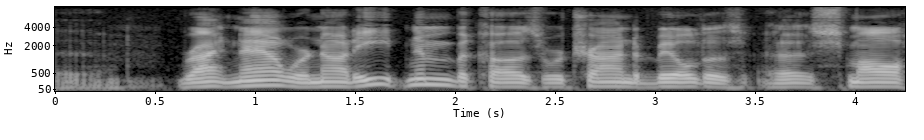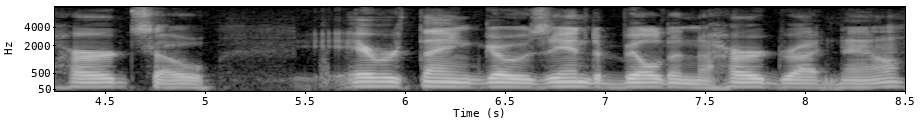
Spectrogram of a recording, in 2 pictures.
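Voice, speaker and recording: A man speaks at a fairly slow pace in a fairly low voice with ordinary pitch variation. The recording is very clean, with a silent background. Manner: casual, halting with filler words.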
